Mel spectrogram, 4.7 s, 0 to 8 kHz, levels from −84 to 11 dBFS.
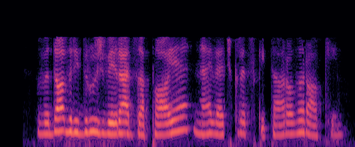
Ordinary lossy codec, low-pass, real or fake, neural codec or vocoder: AAC, 16 kbps; 7.2 kHz; fake; codec, 24 kHz, 3 kbps, HILCodec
